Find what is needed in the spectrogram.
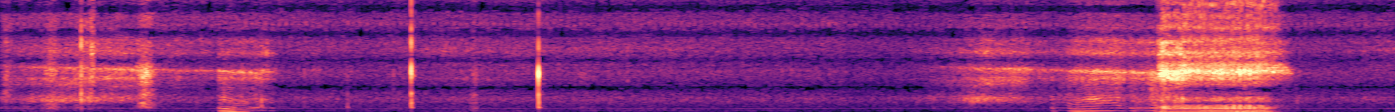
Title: Moxie Dog Snoring.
